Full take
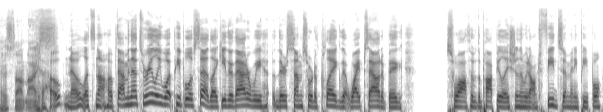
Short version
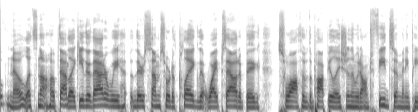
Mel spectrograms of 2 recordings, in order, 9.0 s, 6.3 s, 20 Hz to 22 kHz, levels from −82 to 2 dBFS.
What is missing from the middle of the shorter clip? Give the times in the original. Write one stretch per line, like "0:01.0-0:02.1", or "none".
0:01.9-0:03.1
0:06.2-0:06.6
